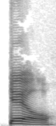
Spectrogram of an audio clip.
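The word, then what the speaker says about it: Sgaeyl: time One More Time s s g a e y l scale scale scale yes yes scale so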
